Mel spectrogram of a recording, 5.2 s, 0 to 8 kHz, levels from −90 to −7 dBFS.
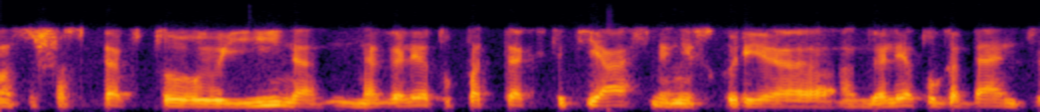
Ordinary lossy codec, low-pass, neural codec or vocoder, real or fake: Opus, 32 kbps; 7.2 kHz; none; real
